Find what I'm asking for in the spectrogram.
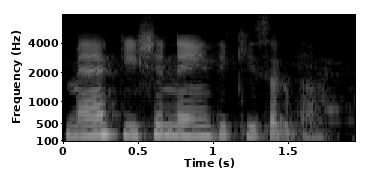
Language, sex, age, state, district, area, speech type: Dogri, female, 30-45, Jammu and Kashmir, Kathua, rural, read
